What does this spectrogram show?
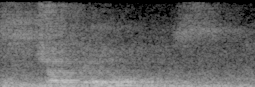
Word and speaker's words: chaperonas: Então, cada ponto desse neurônio aqui tem um monte de nozinhos novelados, tem um monte de chaperonas, é a pronúncia correta.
